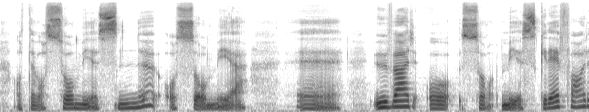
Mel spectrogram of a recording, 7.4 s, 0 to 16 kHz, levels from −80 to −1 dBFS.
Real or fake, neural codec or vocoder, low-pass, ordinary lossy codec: real; none; 14.4 kHz; none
